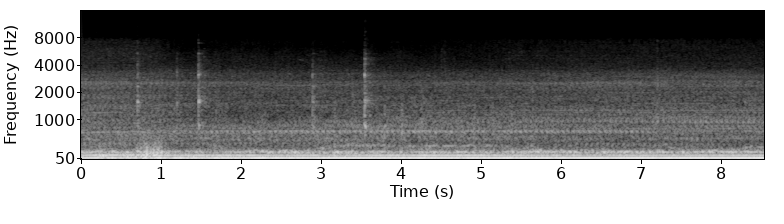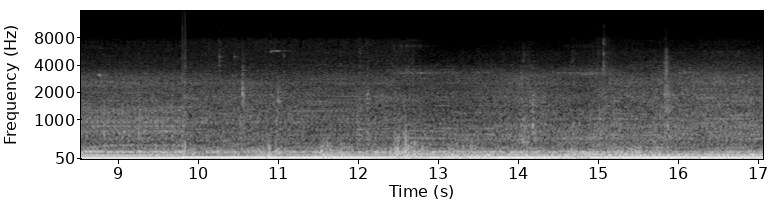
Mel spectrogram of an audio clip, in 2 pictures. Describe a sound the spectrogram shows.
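A heavy excavator engine rumbles steadily close by.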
